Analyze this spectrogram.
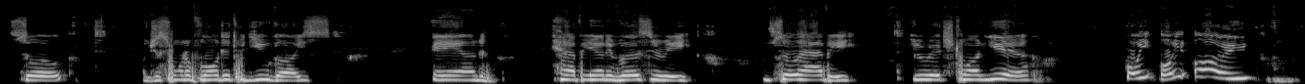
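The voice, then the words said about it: Put-on Australian accent. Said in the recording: “he has adopted a new persona ... This is my original Aussie accent.”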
